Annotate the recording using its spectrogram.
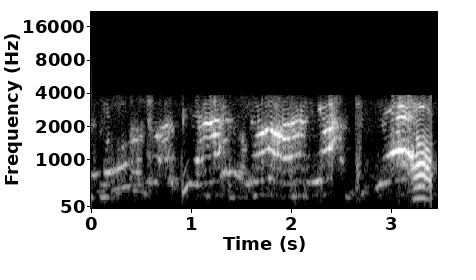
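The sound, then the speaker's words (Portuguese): A young child, a twin great-grandson, shouts and yells in loud, high-pitched bursts, several strained cries rising and falling over a few seconds, with the loudest, most piercing yell at the end. “É porque o gêmeo está aqui gritando a beça, meu bisneto.”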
